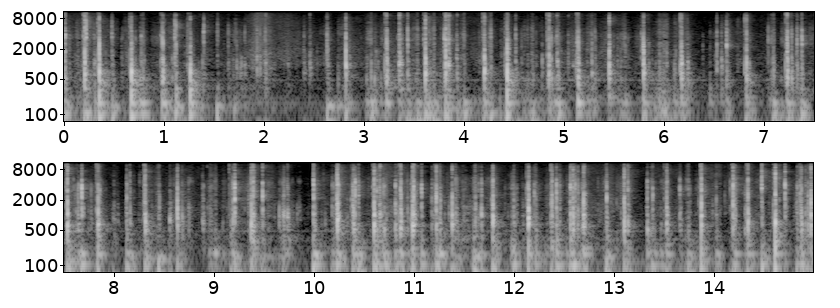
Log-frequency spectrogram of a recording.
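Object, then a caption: Bamboo wooden keyboard. Fingertips and nails type and tap on the keys of a bamboo wooden keyboard, making a rapid, continuous stream of short, dry clicks with a bright edge. The typing pauses briefly near two seconds, then continues steadily over a faint low background hum.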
